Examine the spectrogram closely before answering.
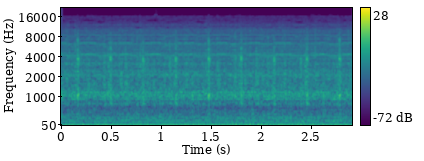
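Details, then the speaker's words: Frister & Rossmann 904 sewing machine after oiling the mechanism during service: light, crisp evenly spaced ticking about three per second, no drag or grind; machine now freed up and running freely. "that's different machine now look so much difference drop of oil in the right places and now I'll show you that's really freed up"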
